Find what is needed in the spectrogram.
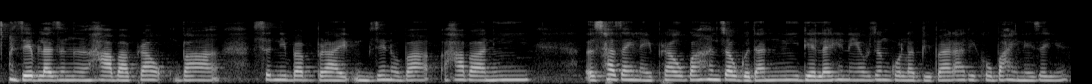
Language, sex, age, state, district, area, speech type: Bodo, female, 18-30, Assam, Kokrajhar, rural, spontaneous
